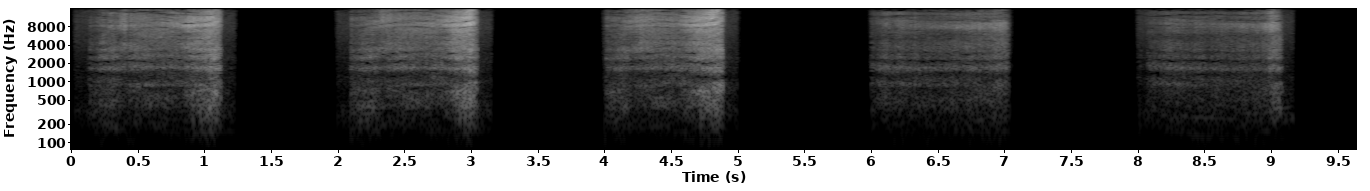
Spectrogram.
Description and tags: marker lang streep
drawing, marker, pen, pencil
